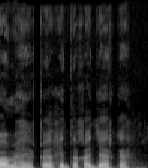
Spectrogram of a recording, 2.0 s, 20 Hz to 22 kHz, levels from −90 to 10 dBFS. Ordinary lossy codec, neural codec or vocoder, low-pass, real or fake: none; vocoder, 44.1 kHz, 128 mel bands every 256 samples, BigVGAN v2; none; fake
